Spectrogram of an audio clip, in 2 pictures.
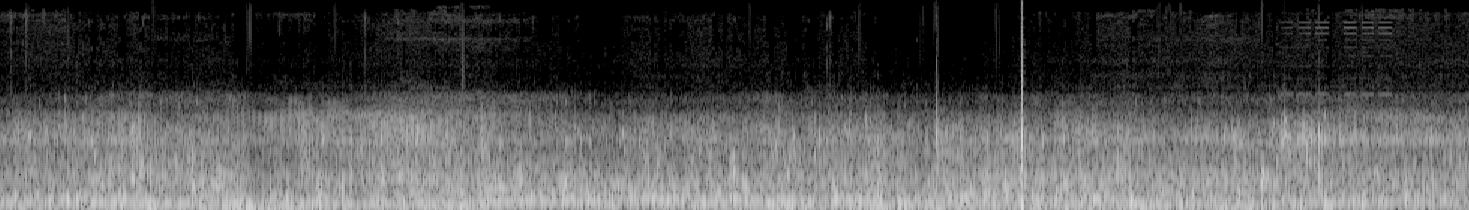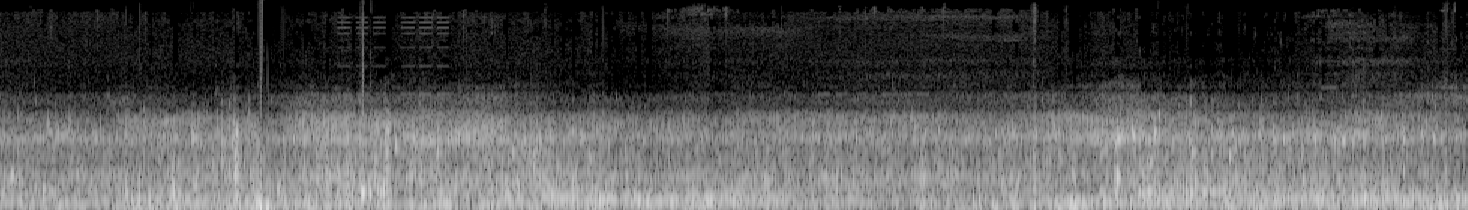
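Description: Scuba bubbles rush and gurgle loudly underwater.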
